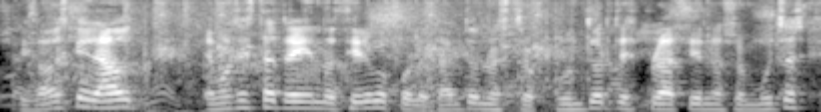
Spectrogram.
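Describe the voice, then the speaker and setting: A man's voice: a little high, steady tone, fast, a crowd in the background. A man with a Spain Spanish accent giving casual, slangy live commentary as he streams a ranked strategy game and talks to his viewers. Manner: chatty, slangy, talks to viewers while playing.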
